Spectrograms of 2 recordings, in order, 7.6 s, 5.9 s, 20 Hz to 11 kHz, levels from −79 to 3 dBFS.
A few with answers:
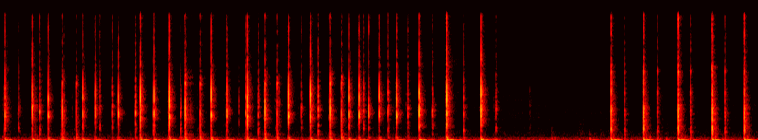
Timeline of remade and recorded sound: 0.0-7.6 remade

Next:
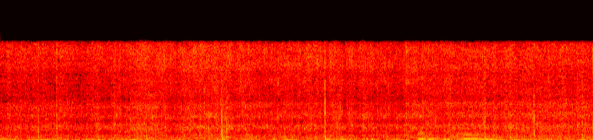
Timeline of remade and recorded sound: 0.0-1.0 recorded; 1.0-4.5 remade; 4.5-5.9 recorded

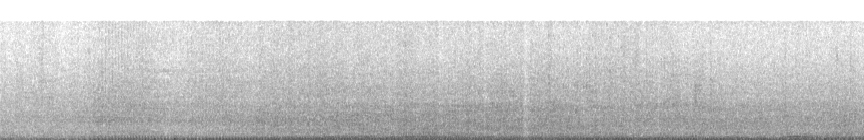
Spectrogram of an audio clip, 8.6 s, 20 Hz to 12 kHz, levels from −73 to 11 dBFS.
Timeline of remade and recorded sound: 0.0-8.6 recorded

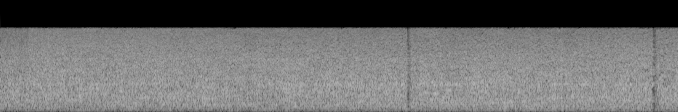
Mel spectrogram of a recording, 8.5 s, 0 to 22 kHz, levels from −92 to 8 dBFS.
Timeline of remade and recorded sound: 0.0-0.6 recorded; 0.6-1.2 remade; 1.2-2.6 recorded; 2.6-3.9 remade; 3.9-5.2 recorded; 5.2-7.2 remade; 7.2-8.5 recorded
